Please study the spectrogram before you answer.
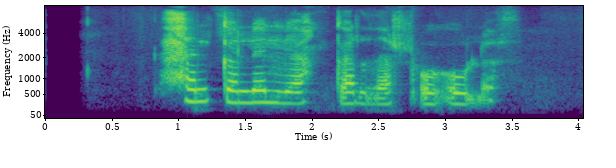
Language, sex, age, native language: Icelandic, female, 9, Icelandic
